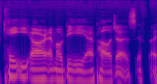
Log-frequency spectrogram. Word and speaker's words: Kermode: All right, so there was a critic, and I'm going to say his last name wrong, but his name is Mark Kermode or Kermode. It's Kermode.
